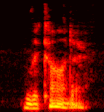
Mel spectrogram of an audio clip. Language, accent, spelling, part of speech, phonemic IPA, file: English, Southern England, Ricardo, proper noun, /ɹɪˈkɑːdəʊ/, LL-Q1860 (eng)-Ricardo.wav
- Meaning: 1. A male given name from Portuguese or Spanish, equivalent to English Richard 2. A surname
